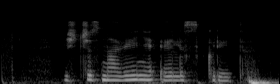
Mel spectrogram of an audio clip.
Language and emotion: Russian, neutral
